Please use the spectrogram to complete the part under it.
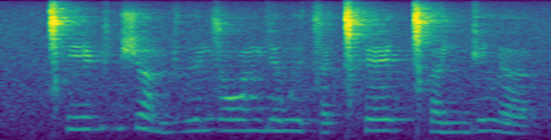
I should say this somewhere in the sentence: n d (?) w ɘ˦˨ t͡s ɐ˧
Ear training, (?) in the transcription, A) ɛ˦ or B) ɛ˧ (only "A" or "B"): A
